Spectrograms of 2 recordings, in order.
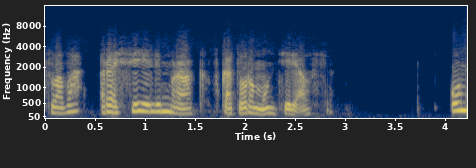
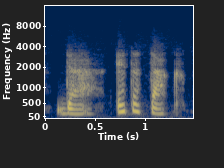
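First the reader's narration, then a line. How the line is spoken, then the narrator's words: Whisper. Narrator (Russian): прошептал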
